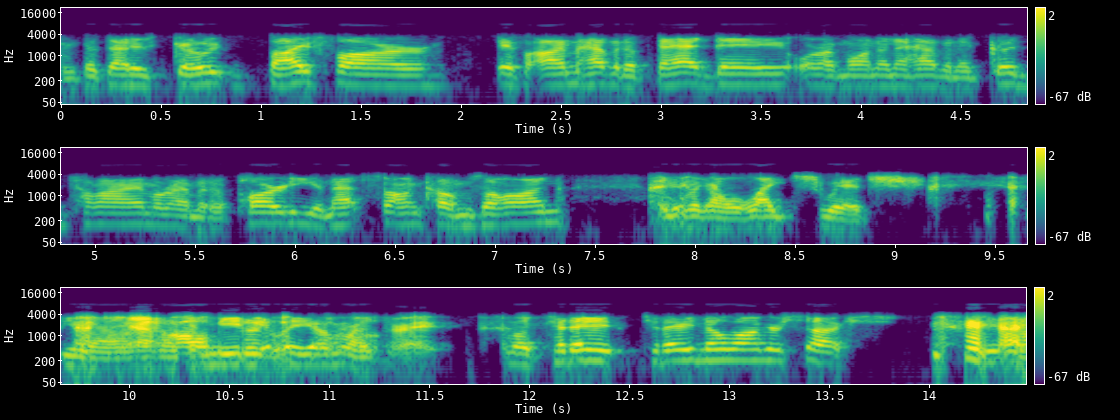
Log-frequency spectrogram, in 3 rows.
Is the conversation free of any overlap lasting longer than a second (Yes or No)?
No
